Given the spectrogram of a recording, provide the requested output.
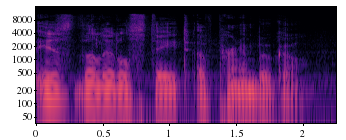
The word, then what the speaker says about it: Pernambuco: So that's called Pernambuco.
